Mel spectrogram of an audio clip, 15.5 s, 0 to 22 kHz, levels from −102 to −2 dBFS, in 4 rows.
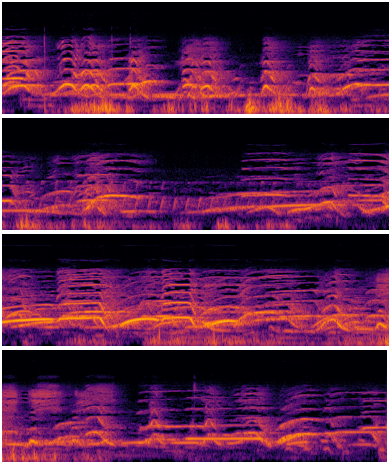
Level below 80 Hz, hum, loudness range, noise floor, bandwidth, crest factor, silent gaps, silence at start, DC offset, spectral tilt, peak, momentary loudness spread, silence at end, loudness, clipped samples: -52 dBFS; none; 9 LU; -51 dBFS; 7.6 kHz; 16 dB; none; 0 s; under 0.1%; -4 dB/octave; -14 dBFS; 14 LU; 0 s; -29 LUFS; under 0.1%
